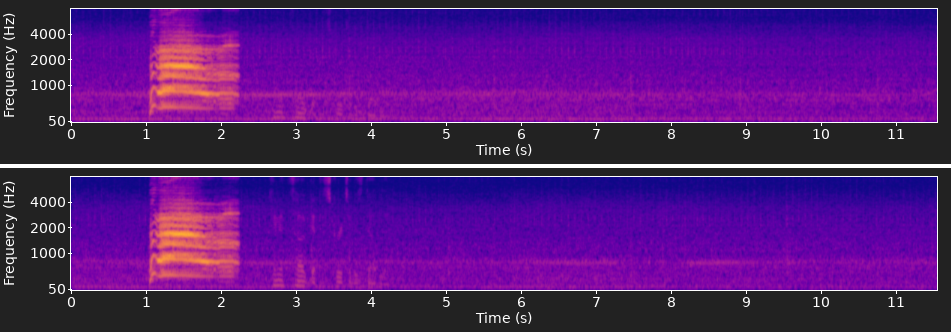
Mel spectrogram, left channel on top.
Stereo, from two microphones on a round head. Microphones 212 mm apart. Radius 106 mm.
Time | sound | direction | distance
1.0 | a scream | centre (ahead or behind) | ?
2.6 | a man speaking | 80° right | ?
